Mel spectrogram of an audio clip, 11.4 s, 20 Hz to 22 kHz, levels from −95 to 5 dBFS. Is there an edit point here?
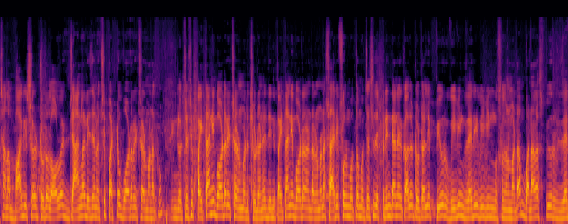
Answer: yes; 1 cut; at 3.4 s

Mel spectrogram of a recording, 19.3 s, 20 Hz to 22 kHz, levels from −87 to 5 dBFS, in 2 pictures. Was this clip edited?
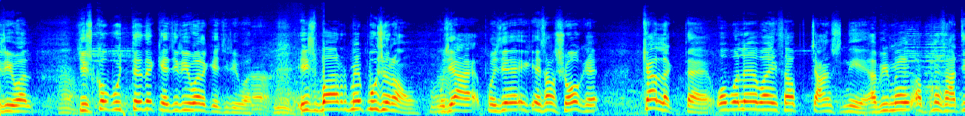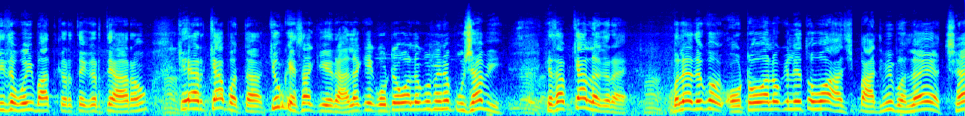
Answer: no; 0 cuts

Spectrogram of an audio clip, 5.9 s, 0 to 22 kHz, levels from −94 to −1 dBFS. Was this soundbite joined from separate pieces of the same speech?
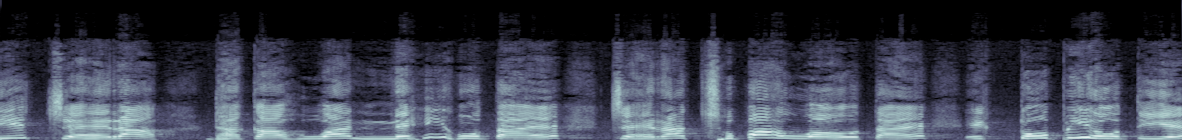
no; 0 cuts

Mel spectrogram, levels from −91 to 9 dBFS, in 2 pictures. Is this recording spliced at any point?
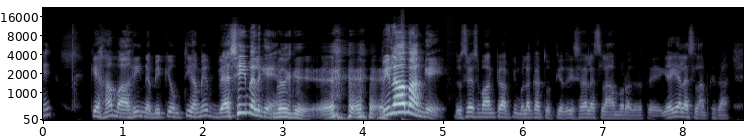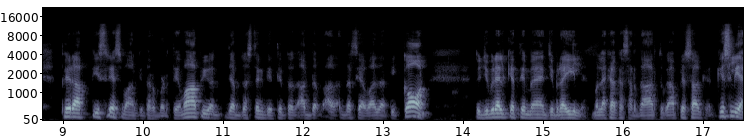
yes; 1 cut; at 5.1 s

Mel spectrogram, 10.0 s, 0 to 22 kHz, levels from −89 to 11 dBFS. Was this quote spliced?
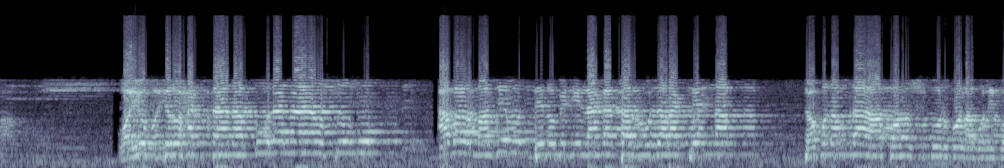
no; 0 cuts

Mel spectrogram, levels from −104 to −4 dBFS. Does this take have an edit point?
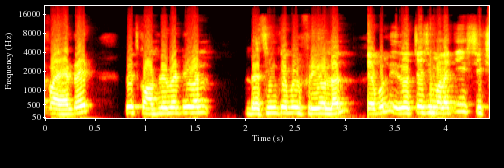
yes; 1 cut; at 3.2 s

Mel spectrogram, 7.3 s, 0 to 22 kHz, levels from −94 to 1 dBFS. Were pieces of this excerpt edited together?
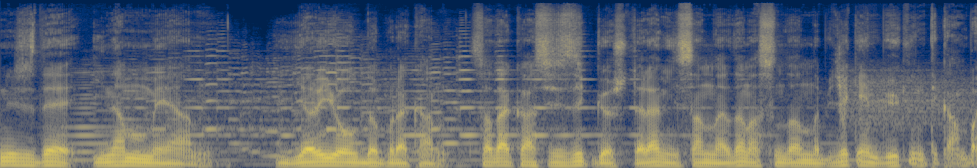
no; 0 cuts

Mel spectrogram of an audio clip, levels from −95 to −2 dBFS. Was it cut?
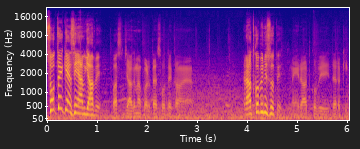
no; 0 cuts

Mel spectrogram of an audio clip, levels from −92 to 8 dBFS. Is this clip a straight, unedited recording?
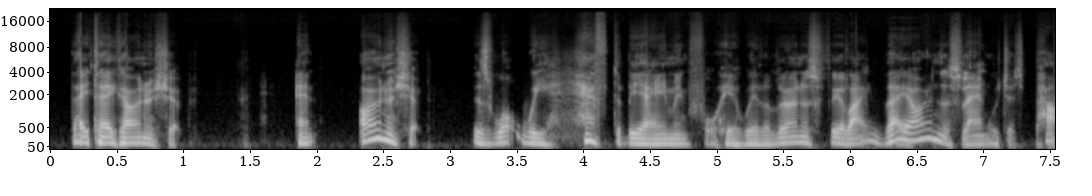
yes; 0 cuts

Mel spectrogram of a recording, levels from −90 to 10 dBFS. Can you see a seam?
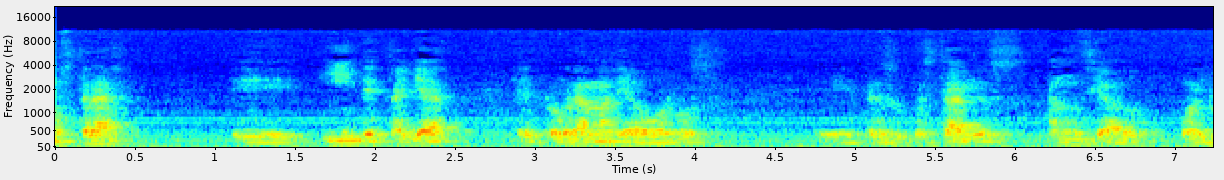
yes; 1 cut; at 5.1 s

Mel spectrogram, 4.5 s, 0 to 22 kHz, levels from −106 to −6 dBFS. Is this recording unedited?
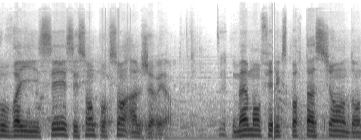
no; 1 cut; at 3.4 s

